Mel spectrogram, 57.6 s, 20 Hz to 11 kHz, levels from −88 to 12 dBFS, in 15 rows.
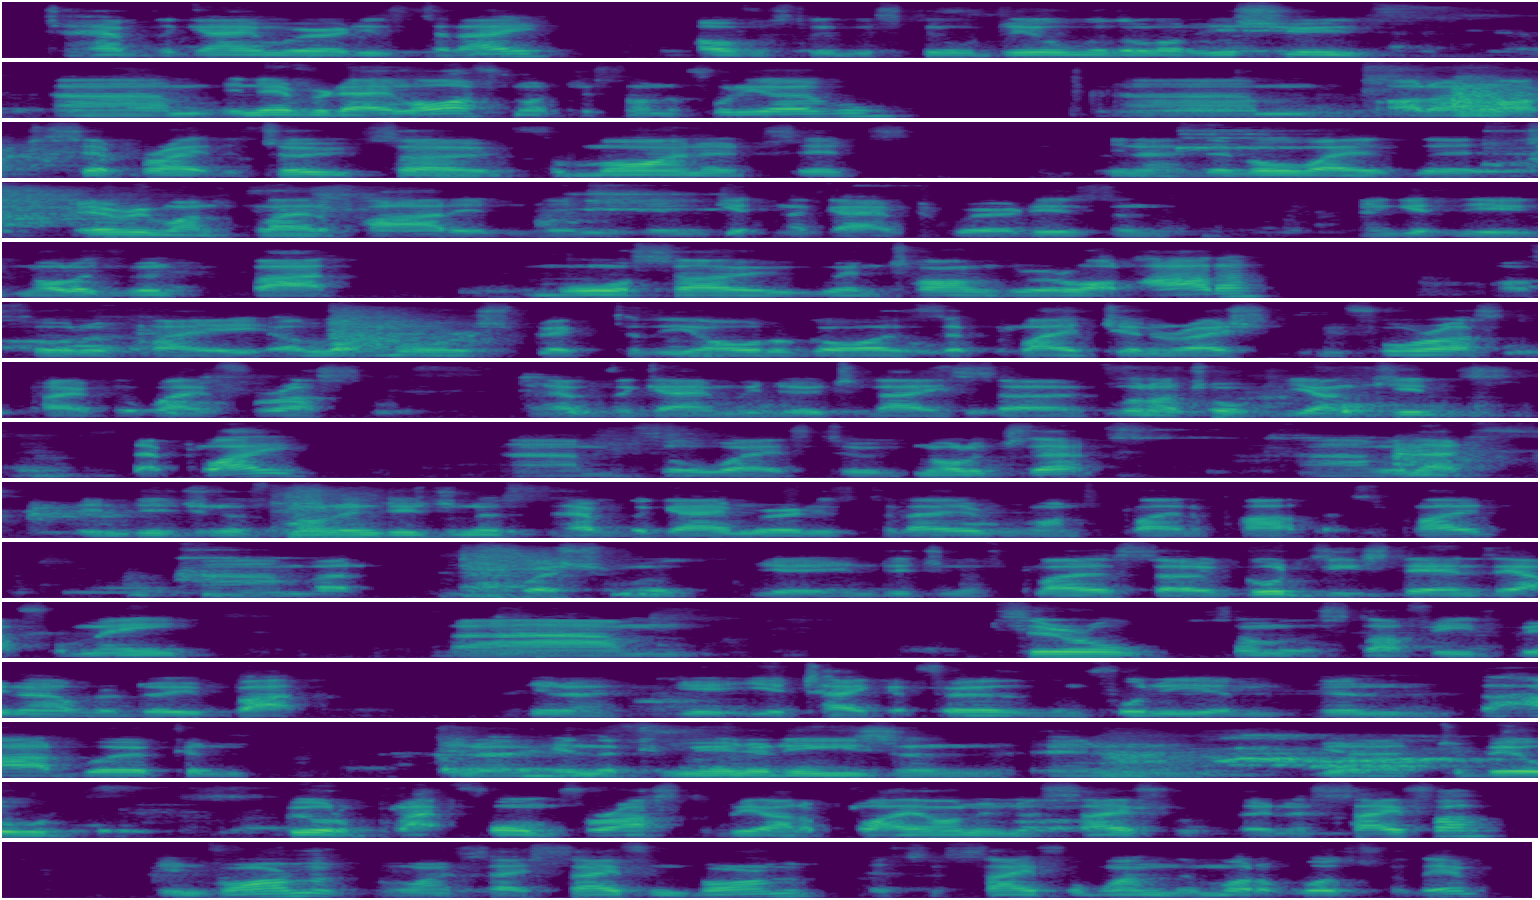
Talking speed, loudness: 230 wpm, -28 LUFS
